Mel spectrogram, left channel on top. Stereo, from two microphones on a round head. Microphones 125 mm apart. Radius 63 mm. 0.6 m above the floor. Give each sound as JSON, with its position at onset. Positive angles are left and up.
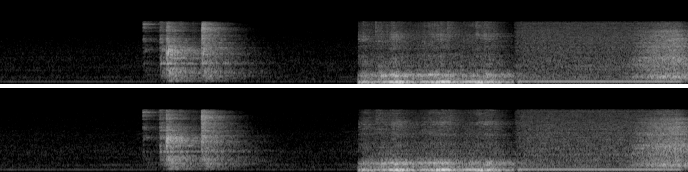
{"t": 1.4, "sound": "crushing", "side_deg": -30, "distance_m": 1.9}
{"t": 3.6, "sound": "writing", "side_deg": 55, "distance_m": 0.7}
{"t": 5.1, "sound": "breathing", "side_deg": 30, "distance_m": 1.5}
